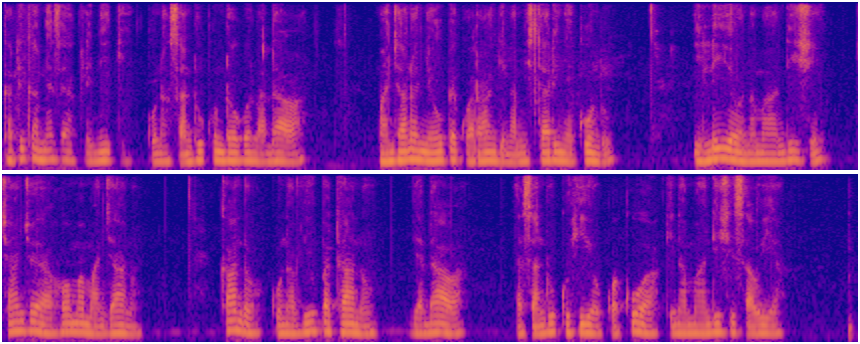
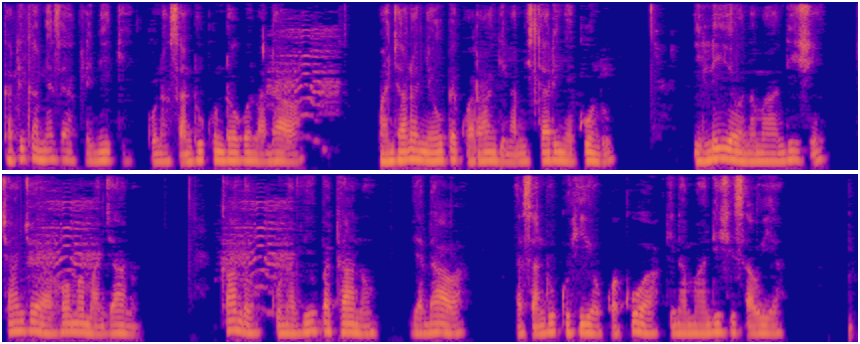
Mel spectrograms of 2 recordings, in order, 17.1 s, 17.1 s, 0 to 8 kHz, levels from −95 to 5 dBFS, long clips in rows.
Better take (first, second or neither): first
